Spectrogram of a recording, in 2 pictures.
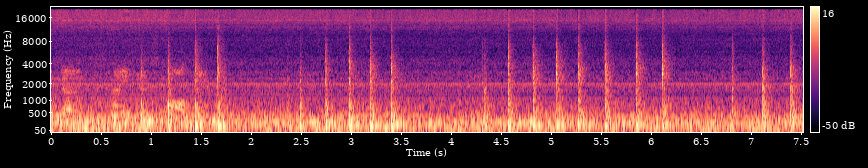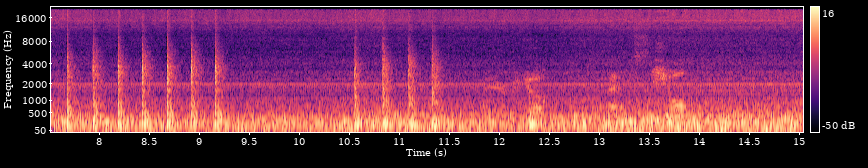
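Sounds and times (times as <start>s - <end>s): small hammer tapping: 0.9s - 1.8s, 2.4s - 3.6s, 4.3s - 9.4s, 10.5s - 11.5s.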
